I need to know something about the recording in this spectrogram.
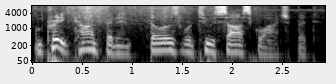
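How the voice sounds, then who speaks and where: An actor playing an earnest, excitable Bigfoot researcher, musing to himself as he records a field log in an audio drama. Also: mid-range voice, moderate pace, a little hiss or hum, natural voice, poor audio. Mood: chilly, determined. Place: outdoors in wilderness sound setting, handheld recorder.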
